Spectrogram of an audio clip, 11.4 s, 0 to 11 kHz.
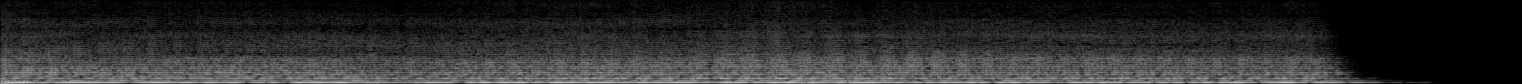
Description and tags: One-shot from Versilian Studios Chamber Orchestra 2: Community Edition sampling project.
Instrument family: Strings
Instrument: Cello Section
Articulation: vibrato sustain
Note: C4
Midi note: 60
Midi velocity (center): 95
Microphone: 2x Rode NT1-A spaced pair, 1 Royer R-101.
Performer: Cristobal Cruz-Garcia, Addy Harris, Parker Ousley
c4, cello, cello-section, midi-note-60, midi-velocity-95, multisample, single-note, strings, vibrato-sustain, vsco-2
